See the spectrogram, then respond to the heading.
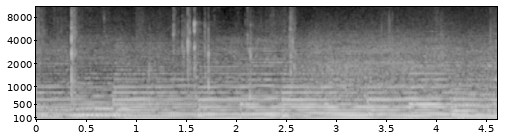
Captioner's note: none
